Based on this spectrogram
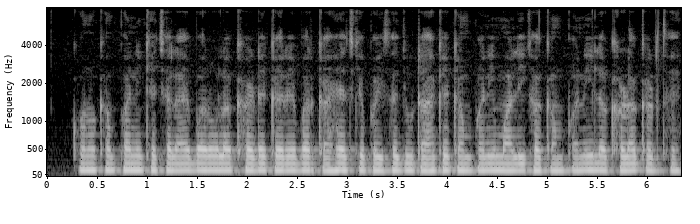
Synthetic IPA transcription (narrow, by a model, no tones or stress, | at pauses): koːnokɐ̃mpəniket͡ʃɐlaːebɐɾolakʰɐɽekɐɾebɐɾkaɦeːd͡ʒkepɐɪsed͡ʒuʈaːkekɐ̃mpənimaːlikakɐ̃mpənilakʰɐɽakɐɾt̪ʰeː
